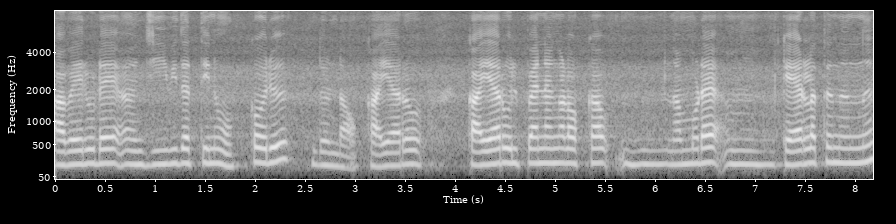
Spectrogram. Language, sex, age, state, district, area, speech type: Malayalam, female, 18-30, Kerala, Kozhikode, urban, spontaneous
